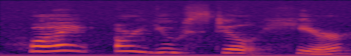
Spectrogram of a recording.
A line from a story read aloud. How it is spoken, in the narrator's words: Jeffrey whines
